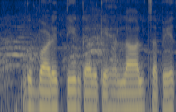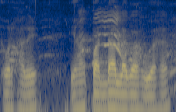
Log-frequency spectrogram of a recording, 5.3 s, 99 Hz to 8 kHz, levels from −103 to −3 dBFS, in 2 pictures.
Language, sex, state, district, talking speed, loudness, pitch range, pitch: Hindi, male, Uttar Pradesh, Hamirpur, 170 wpm, -38 LUFS, 105-115 Hz, 110 Hz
